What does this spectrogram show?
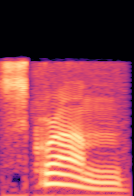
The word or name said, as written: scrum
